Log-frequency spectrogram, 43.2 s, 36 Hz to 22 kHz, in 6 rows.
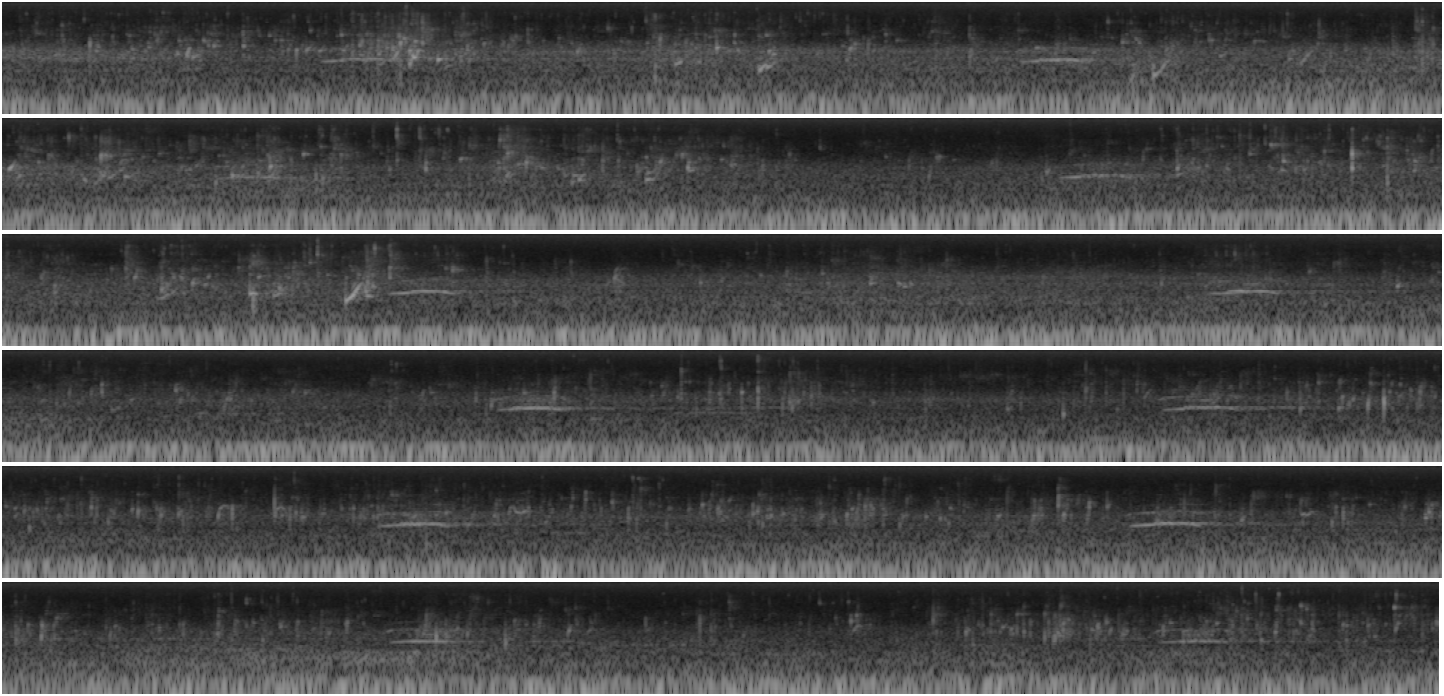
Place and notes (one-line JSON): {"title": "Muntjac Calls From The Hills, Malvern, Worcestershire, UK - Muntjac", "date": "2021-06-02 22:31:00", "description": "A Muntjac calls from the slopes of The Malvern Hills late at night. Recorded as an overnight event from my garden. The deer was about 500 metres away above the house. Rarely seen in the area but one visited us 2 years ago and was caught on our trail cam.\nMixPre 6 II. 2 x Sennheiser MKH 8020s and 2 x Beyer Lavaliers. This was an experiment with 4 tracks but only the Sennheiser tracks were used here.", "latitude": "52.08", "longitude": "-2.34", "altitude": "198", "timezone": "Europe/London"}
